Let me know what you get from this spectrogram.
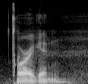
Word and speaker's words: Oregon: Do you pronounce it Oregon or Oregon? – Oregon.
